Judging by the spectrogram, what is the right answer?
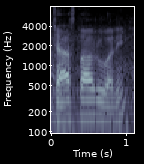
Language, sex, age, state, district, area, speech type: Telugu, male, 45-60, Andhra Pradesh, Guntur, rural, spontaneous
